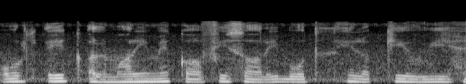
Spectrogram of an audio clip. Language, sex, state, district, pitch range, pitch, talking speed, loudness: Hindi, male, Uttar Pradesh, Shamli, 120-135 Hz, 125 Hz, 130 wpm, -16 LUFS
